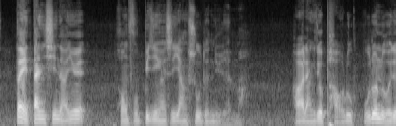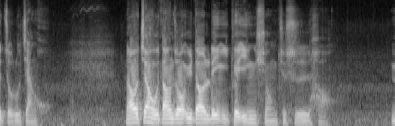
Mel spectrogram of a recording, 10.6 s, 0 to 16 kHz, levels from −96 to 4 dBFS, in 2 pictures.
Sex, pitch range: male, 85-110 Hz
